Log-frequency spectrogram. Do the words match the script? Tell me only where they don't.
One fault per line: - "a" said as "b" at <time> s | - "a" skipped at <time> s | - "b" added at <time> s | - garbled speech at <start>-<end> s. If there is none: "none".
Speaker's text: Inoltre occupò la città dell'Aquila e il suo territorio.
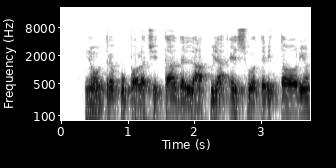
none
